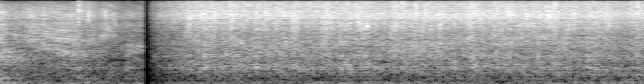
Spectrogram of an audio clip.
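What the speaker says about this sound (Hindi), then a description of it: "थोड़ा सा पानी ऐड करेंगे इसमें।" Water poured into a cooking dal chana mixture, a faint continuous trickling hiss with a brief dip near the start.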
